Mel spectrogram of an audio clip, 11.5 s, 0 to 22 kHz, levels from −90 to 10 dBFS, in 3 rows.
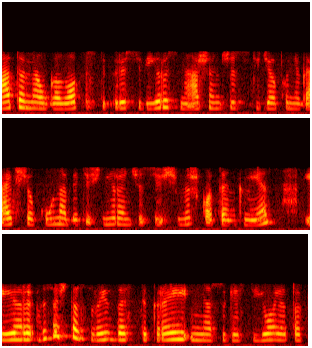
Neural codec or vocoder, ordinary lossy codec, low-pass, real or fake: none; AAC, 32 kbps; 3.6 kHz; real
